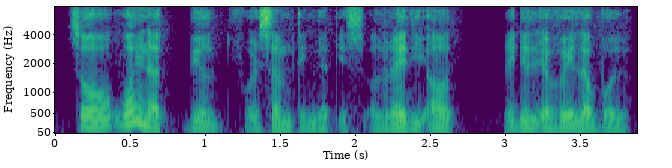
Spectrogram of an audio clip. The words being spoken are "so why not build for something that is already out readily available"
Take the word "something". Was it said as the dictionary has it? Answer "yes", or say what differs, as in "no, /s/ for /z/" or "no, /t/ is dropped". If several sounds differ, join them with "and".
no, /t/ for /θ/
